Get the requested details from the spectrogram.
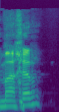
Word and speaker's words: Maher: Real Time with Bill Mangel. Pues Bill Maher, que se escribe Maher, creo que si tenéis HBO lo podéis ver.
